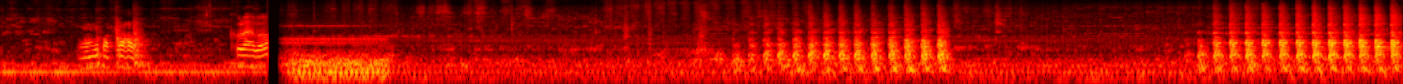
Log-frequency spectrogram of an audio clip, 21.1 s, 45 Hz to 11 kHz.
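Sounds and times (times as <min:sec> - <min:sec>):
tool rasping on wood: 0:05.2 - 0:14.4.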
